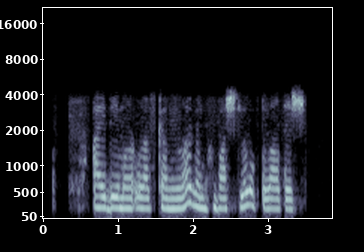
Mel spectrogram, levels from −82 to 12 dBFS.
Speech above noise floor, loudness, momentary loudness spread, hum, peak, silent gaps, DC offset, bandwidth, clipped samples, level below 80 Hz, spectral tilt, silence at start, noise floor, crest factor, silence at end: 27 dB; -13 LUFS; 4 LU; none; -2 dBFS; none; under 0.1%; 4.6 kHz; under 0.1%; -56 dBFS; -11.5 dB/octave; 0.45 s; -39 dBFS; 12 dB; 0.4 s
